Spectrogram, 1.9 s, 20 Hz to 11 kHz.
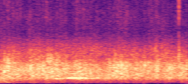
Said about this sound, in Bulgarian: О, ако отнемаш 10 секунди от тази проповед за ръкопляскане, ръкопляскай като че даваш слава на Бога наистина.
